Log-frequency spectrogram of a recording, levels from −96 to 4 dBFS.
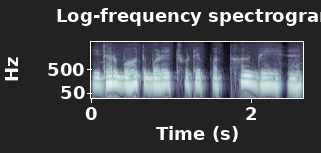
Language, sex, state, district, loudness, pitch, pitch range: Hindi, male, Jharkhand, Palamu, -16 LUFS, 120 Hz, 115-130 Hz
